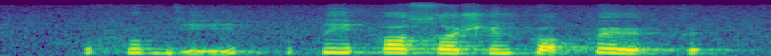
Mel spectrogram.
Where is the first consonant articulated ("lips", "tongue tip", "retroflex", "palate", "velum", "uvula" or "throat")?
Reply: lips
